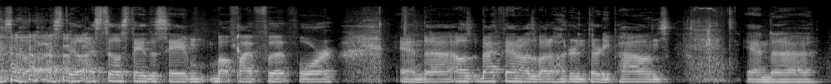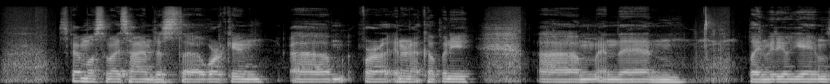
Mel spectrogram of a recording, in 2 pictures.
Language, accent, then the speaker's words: English; Pendleton, Oregon, United States; I grew up in Eastern Oregon, in Pendleton, Oregon.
